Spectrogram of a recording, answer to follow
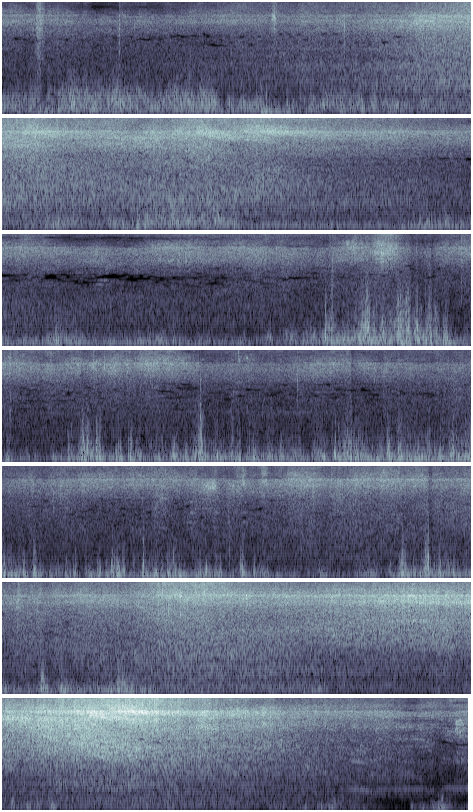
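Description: Wind buffeting the microphone of a phone held out of a moving car, over the car's road noise, gusting louder through the middle.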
